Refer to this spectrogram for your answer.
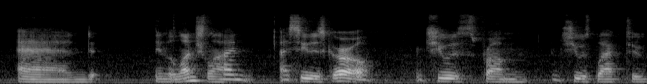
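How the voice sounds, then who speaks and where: In a room with audible echo, a man talks very slowly at a medium pitch, with ordinary pitch variation and long, frequent pauses. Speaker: interviewee. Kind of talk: personal interview.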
